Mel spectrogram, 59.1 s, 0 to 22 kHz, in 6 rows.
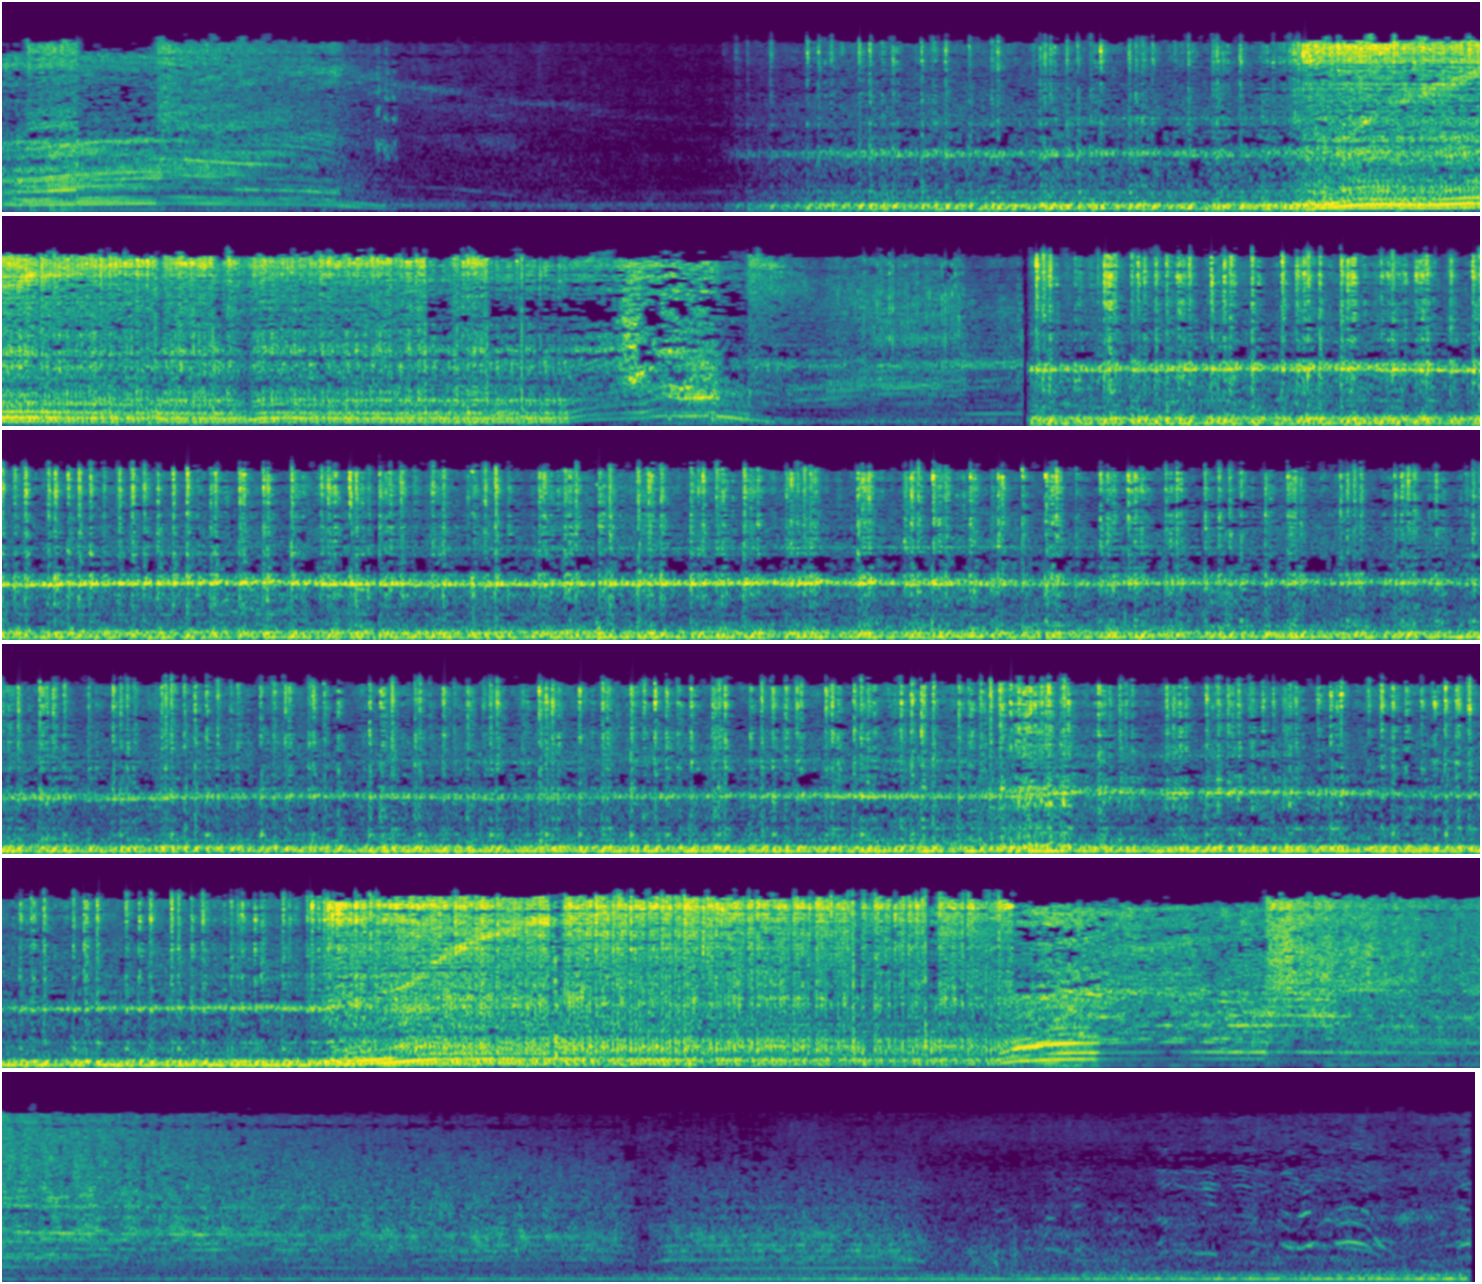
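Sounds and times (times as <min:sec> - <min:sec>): engine revving: 0:00.0 - 0:03.9, 0:04.8 - 0:57.0
high whine: 0:00.0 - 0:44.2, 0:44.9 - 0:59.0
car engine idling choppily: 0:16.7 - 0:41.6, 0:55.5 - 0:59.0.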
